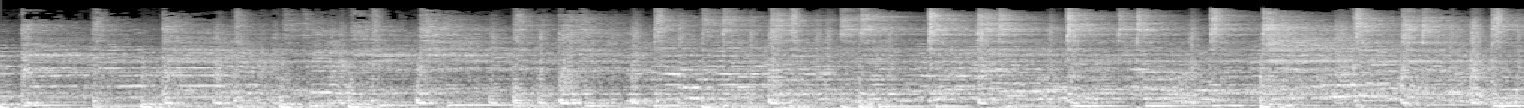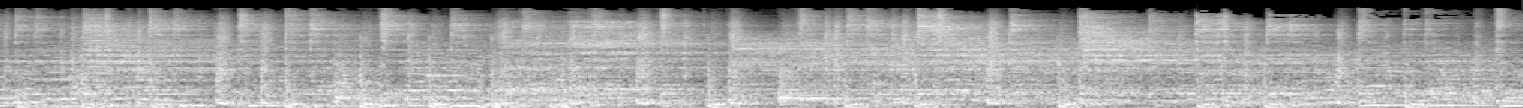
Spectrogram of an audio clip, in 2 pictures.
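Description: Recorded music with a drum kit keeping a steady beat over deep bass notes, played back through MartinLogan Neolith electrostatic loudspeakers.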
